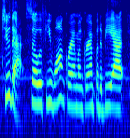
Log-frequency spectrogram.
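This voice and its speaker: A woman's voice: on the high side, fast. A woman hosting a local TV show, chatting casually and rambling, with frequent laughs. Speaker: TV show host previewing segments. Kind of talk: casual on-air chat.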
